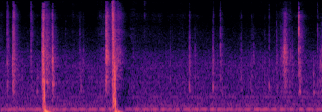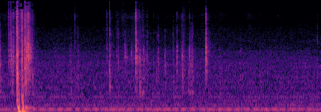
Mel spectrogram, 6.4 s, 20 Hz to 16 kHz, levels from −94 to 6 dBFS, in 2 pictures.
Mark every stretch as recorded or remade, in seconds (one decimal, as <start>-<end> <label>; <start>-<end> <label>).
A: 0.0-6.4 recorded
